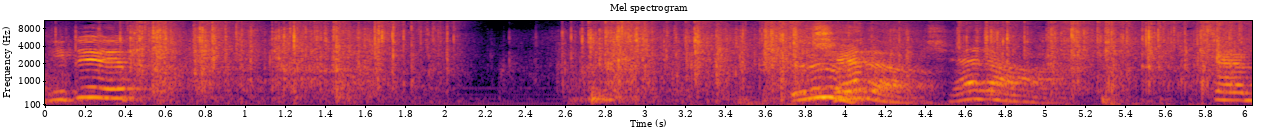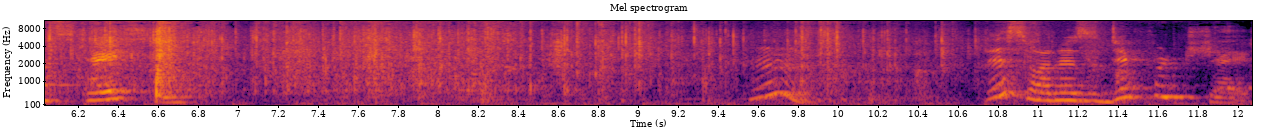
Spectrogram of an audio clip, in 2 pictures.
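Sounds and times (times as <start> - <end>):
plastic snack packet crinkling: 0.0 - 11.5.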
